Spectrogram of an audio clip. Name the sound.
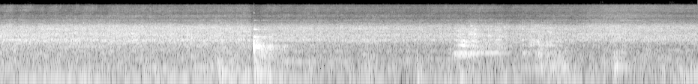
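spice paste sizzling while being fried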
